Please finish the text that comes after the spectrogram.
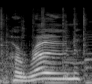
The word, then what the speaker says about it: Perrone: I'm your host, Perrone. It rhymes with Stallone.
